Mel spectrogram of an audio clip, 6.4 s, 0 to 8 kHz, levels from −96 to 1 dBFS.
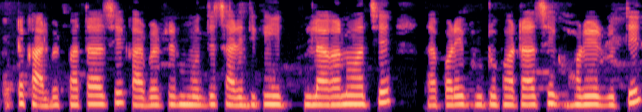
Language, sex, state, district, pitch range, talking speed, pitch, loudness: Bengali, female, West Bengal, Dakshin Dinajpur, 210-230 Hz, 160 wpm, 220 Hz, -17 LUFS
